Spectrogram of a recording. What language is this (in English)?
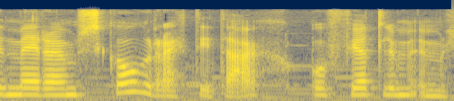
Icelandic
